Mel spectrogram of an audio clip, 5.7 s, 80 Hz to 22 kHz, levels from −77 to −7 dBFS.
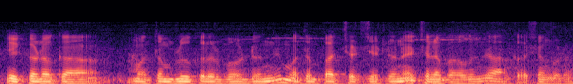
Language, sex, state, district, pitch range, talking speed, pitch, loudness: Telugu, male, Andhra Pradesh, Srikakulam, 105-115 Hz, 165 wpm, 110 Hz, -19 LUFS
